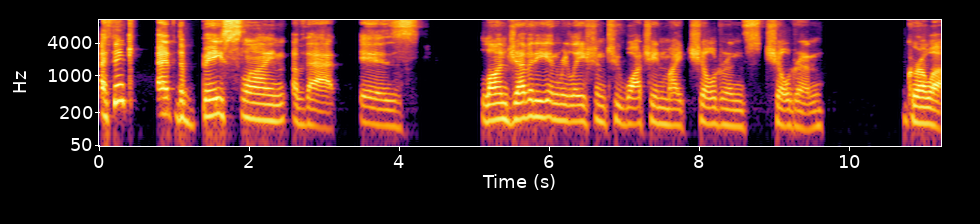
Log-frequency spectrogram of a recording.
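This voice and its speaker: A man with an American accent speaks very slowly at a fairly high pitch, with long, frequent pauses, in a very clean, dry, close recording with a silent background and no echo. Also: ordinary pitch variation. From United States. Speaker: business executive. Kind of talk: interview.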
